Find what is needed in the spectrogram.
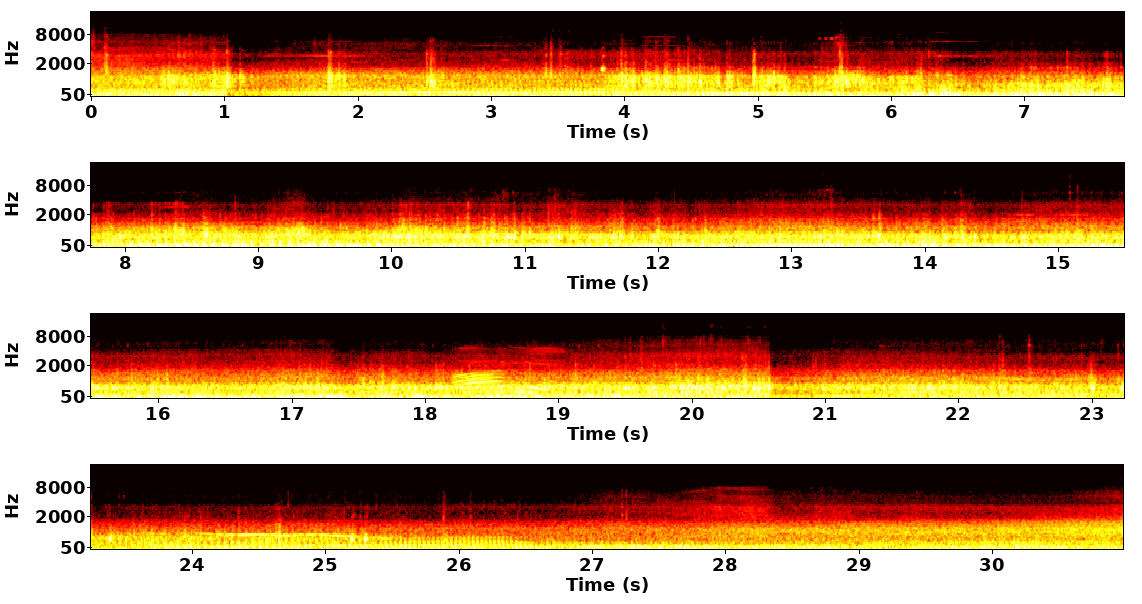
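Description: Wind rushing over the camera microphone, with road noise, while riding along a street; the noise drops abruptly about twenty seconds in as the ride slows.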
